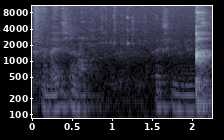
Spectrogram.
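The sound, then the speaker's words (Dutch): Voices talk briefly, then near the end a single sharp glassy clink rings out as IPA beer glasses knock together while being set out. “We hebben hier wat glazen staan.”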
